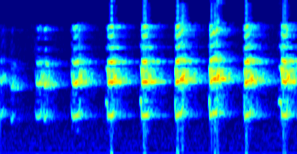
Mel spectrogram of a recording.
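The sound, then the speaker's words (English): A Primos Crystal slate pot turkey call makes a steady, rhythmic run of about nine sharp, raspy clucks, loud, each note evenly spaced and growing slightly stronger, with no talking. “You can cluck on it.”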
